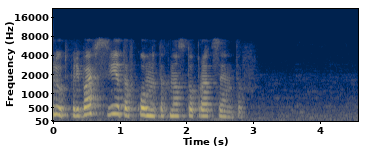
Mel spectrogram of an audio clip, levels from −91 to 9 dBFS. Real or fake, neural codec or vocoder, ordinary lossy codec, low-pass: real; none; Opus, 32 kbps; 7.2 kHz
